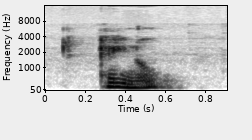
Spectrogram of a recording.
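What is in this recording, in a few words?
"anal", British English; pronunciations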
